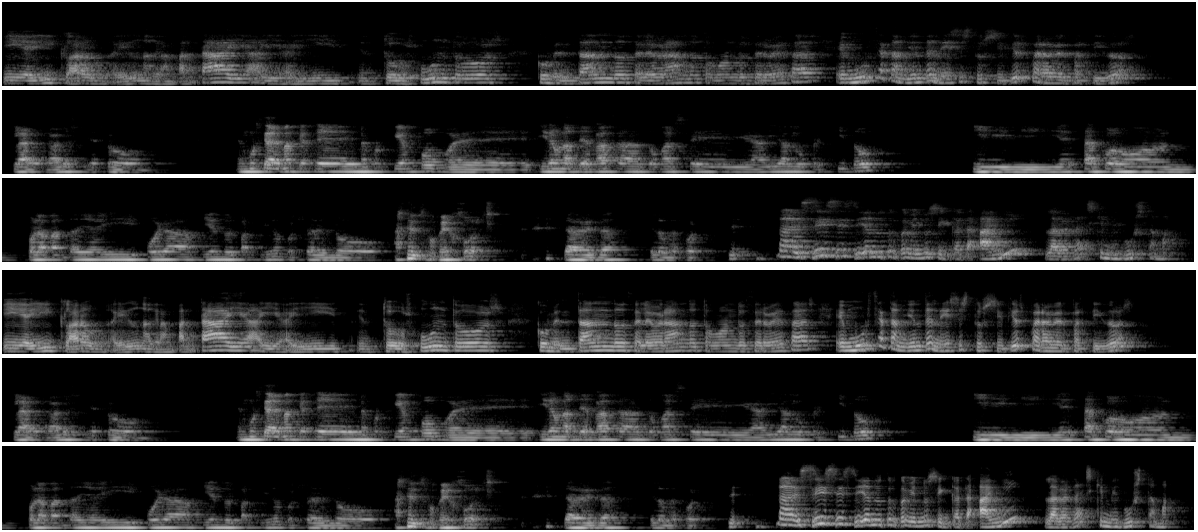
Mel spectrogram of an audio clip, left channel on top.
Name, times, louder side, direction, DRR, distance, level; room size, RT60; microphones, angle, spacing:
voice 1, 0.0-5.0 5.4-11.3 31.1-34.1 34.3-35.5, right 5 dB, 85° right, 8 dB, 0.5 m, -29 dB
voice 2, 12.1-13.4 14.3-20.6 21.6-23.9 24.1-28.8 29.5-30.1 30.4-30.8, equal, 5° left, 1 dB, 0.3 m, -28 dB
5.6 x 3.3 x 2.2 m, 0.66 s
head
